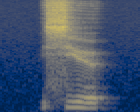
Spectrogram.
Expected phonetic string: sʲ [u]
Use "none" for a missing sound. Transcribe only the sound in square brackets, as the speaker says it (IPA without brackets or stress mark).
ø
